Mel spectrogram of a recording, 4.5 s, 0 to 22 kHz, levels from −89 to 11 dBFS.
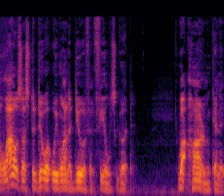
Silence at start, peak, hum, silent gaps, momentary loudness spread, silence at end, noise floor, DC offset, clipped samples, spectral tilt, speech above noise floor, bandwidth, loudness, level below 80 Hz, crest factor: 0 s; 0 dBFS; none; none; 12 LU; 0 s; -58 dBFS; under 0.1%; under 0.1%; -5 dB/octave; 38 dB; 16.5 kHz; -20 LUFS; -54 dBFS; 20 dB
